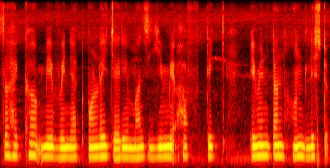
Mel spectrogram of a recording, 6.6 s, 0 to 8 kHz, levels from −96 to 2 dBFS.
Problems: none marked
